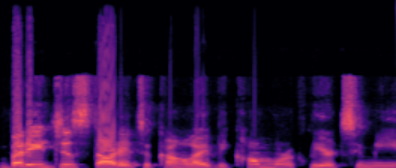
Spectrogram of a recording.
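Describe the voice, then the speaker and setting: A woman's medium-pitched voice with a Spanish accent, fairly quick pace, fairly even intonation and a dry, close sound with no echo. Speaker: coach for mothers. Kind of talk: interview.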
